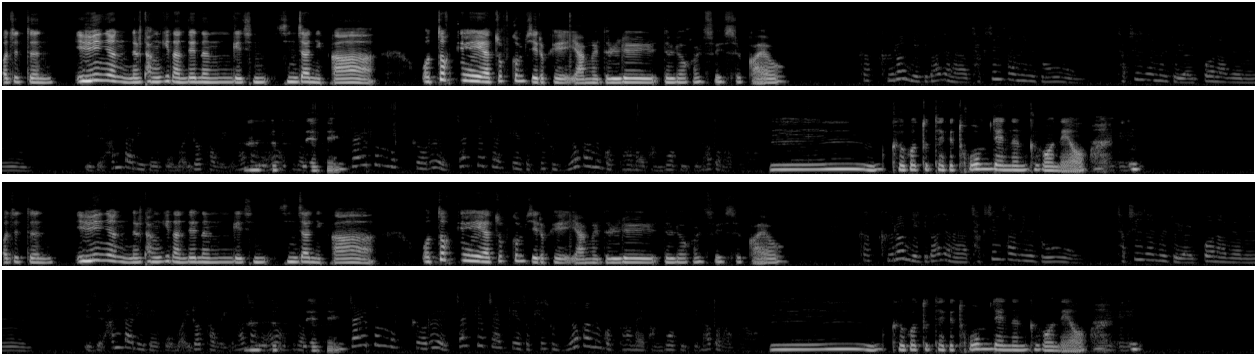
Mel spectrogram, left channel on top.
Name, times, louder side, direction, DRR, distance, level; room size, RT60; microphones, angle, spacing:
voice 1, 0.0-3.7 4.2-7.8 15.0-15.1 15.5-16.0 20.2-23.9, left 4 dB, 35° left, 0.3 m, -26 dB
voice 2, 8.2-10.8 11.1-12.8 13.3-20.1 23.4-23.9, right 1 dB, 75° right, 1.5 m, -50 dB
3.5 x 2.3 x 2.6 m
head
